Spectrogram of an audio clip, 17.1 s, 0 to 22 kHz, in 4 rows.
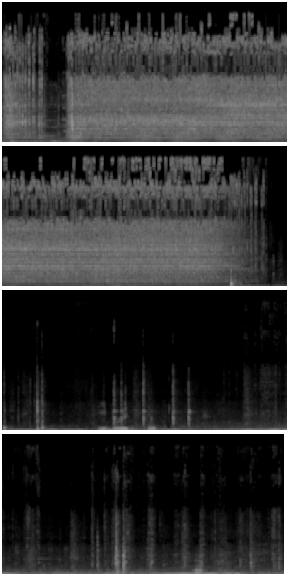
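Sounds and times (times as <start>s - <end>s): cordless power tool buzzing: 0.0s - 8.2s.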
